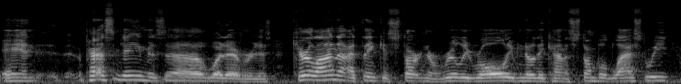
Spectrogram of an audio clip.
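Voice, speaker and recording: A man co-hosting a casual football chat, rambling with halting restarts as he gives his picks. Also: fairly high pitch, creaky, a bit bright. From Florida. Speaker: co-host.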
